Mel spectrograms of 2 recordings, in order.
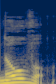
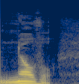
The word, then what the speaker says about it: novel: 那么这个小说家 The novelist，注意 novel 这个单词在读的时候，中国同学经常读成 novel 啊，觉得这个 no 应该发 no，其实不是，应该发 o 这个音，所以是 novel， novelist。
